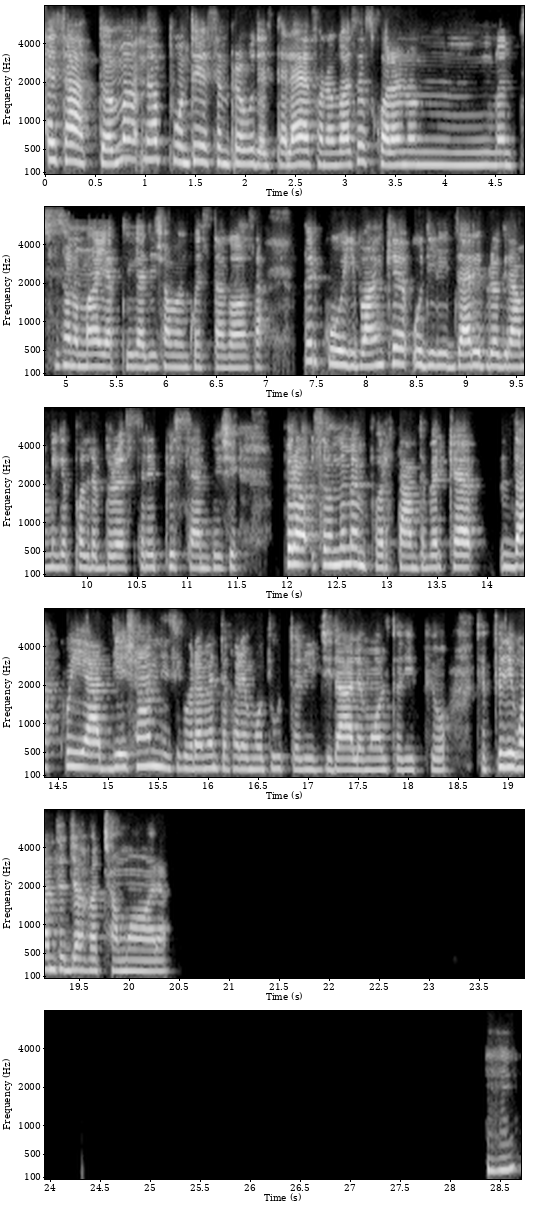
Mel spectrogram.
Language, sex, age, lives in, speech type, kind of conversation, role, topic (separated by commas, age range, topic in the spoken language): Italian, female, 20-24, Italy, conversation, unstructured, none, Come dovrebbe cambiare la scuola per preparare meglio gli studenti alla vita?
